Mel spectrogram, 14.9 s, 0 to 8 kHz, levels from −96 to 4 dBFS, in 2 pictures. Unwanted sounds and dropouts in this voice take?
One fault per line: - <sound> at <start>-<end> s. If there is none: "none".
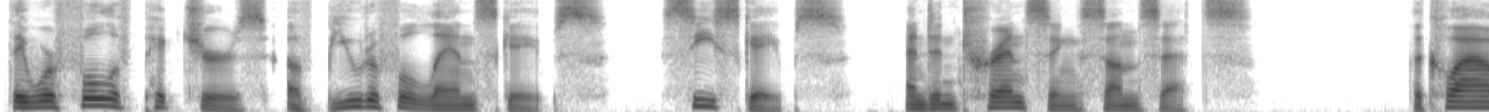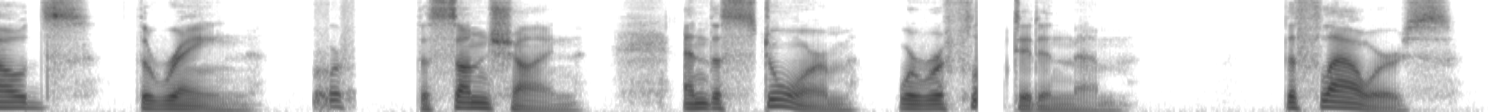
- laugh at 9.0-9.2 s
- dropout at 12.3-12.5 s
